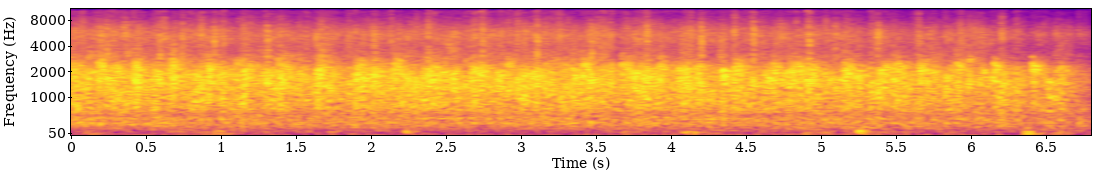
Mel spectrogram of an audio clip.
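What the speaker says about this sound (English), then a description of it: "Let's give him a round of applause just for that." Steady, dense audience applause at a chamber of commerce breakfast, loud and sustained throughout with no talk, tapering slightly at the very end.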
